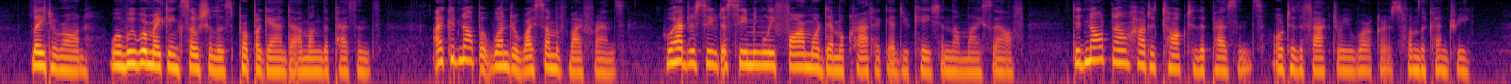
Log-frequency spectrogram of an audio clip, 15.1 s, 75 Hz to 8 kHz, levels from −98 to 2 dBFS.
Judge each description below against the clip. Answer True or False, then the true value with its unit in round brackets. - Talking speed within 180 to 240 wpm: True (195 wpm)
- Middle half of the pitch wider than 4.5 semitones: True (5.3 semitones)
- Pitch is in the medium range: True (170 Hz)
